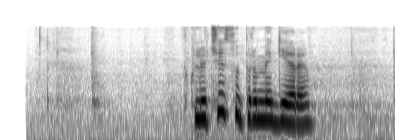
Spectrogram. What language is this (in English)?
Russian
